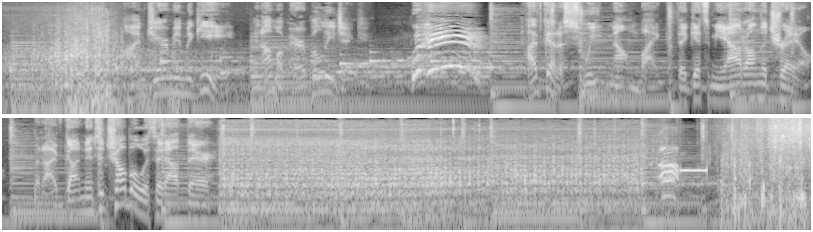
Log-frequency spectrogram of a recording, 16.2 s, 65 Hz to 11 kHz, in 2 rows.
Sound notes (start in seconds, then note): 10.2 helicopter engine roaring; 14.8 beep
